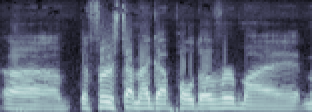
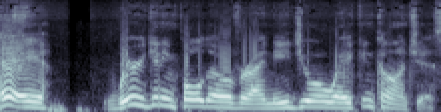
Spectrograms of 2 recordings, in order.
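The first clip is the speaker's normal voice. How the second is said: put-on, slightly raised, pitched-up voice; 5 semitones higher than usual. Retelling waking everyone in the car as they get pulled over, with a raised voice. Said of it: "raise my voice a little bit".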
